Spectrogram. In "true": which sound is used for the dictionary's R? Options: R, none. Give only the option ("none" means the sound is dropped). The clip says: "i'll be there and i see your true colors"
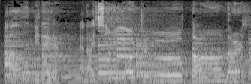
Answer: none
